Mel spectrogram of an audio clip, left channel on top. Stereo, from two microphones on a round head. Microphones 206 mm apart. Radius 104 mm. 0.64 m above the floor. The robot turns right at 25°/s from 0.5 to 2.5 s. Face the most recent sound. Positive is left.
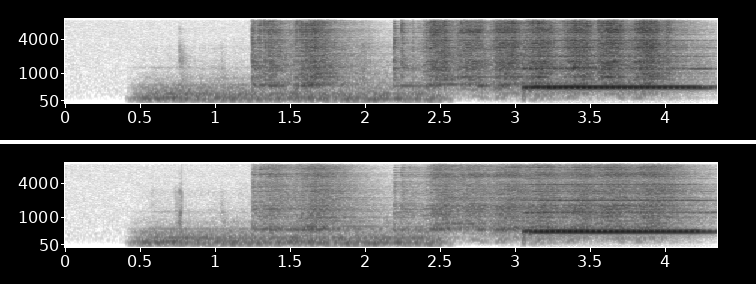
turn(degrees=70)  # may be behind; listen again after turning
